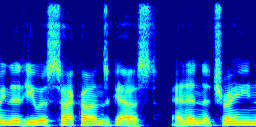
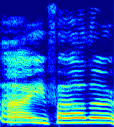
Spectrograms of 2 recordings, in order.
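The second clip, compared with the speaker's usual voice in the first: piercing, very high, shrill, harsh cry; 13 semitones higher, 3 dB louder than usual. A priestess holding a drugged, sleeping child cries out to the father, shrill hard voice. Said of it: "she cried in a shrill, hard voice".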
